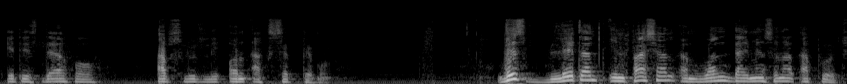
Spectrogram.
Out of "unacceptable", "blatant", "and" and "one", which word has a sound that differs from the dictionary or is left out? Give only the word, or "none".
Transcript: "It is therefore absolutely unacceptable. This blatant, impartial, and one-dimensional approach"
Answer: none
